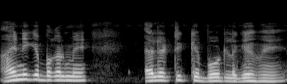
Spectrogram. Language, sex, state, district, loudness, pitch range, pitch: Hindi, male, West Bengal, Alipurduar, -15 LUFS, 155-195 Hz, 180 Hz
